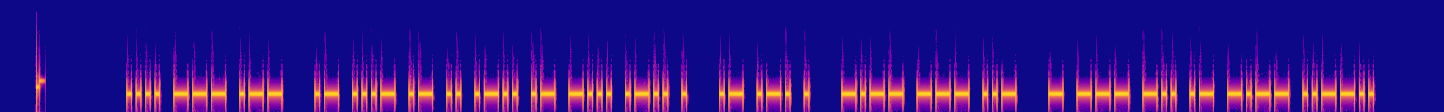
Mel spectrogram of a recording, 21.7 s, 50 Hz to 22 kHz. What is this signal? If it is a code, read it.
Morse code, heard as a keyed tone, about 17 wpm, 700 Hz. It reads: HOW AVAILABLE ARE YOU TODAY?
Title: Sentences from Top 1000 Words - Review Part 3 - 17wpm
